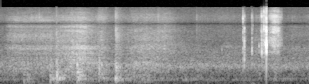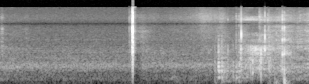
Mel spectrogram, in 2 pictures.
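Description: Cardboard DVD box set being handled and opened, its panels folding open: scattered cardboard rustles and scrapes, a few light clicks, and one sharp click a little past the middle.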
